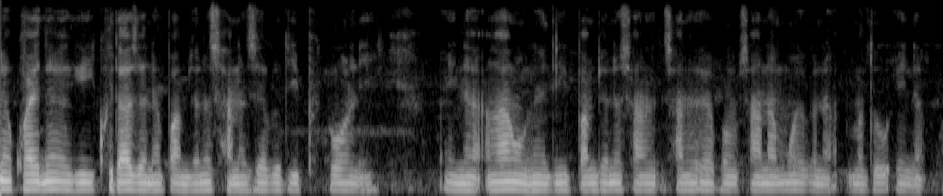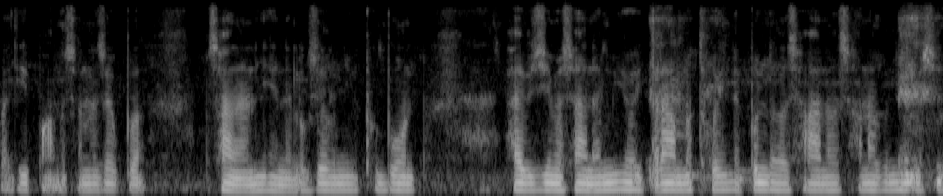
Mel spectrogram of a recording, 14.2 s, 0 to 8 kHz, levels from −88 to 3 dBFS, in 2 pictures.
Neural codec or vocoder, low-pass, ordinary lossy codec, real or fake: vocoder, 44.1 kHz, 80 mel bands, Vocos; 7.2 kHz; Opus, 32 kbps; fake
